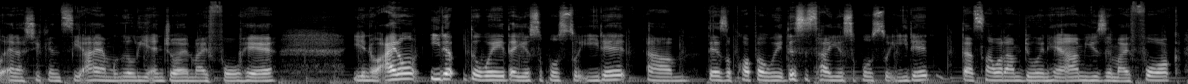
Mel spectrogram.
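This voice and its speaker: Chatty woman with a creaky voice. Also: fairly low pitch, steady tone, normal speed, darkish tone. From Sierra Leone. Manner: chatty, repeats words for emphasis. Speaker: food vlogger. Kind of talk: casual voice-over commentary on a meal.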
